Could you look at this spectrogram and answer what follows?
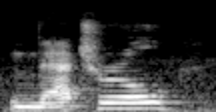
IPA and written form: ˈnætʃərəl (Natural)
